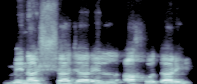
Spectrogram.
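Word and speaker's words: مِنَ الشَّجَرِ الْأَخْضَرِ: So when you read them together, minash shajaril akhdari. You don't pronounce this alif again.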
